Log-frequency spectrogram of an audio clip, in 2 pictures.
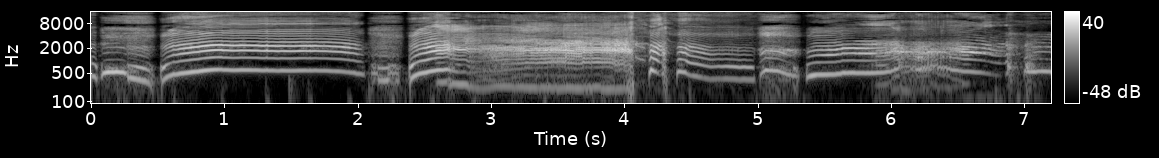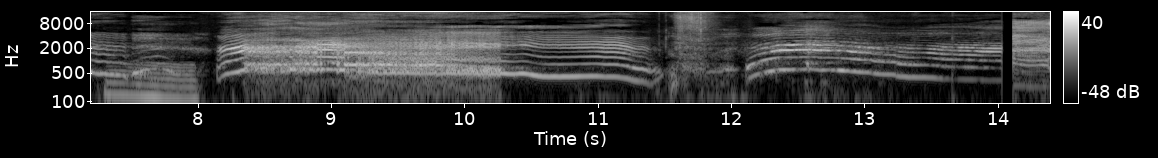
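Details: Young child crying in a small room: loud, sustained wailing cries in repeated bouts with gasping breaths between them.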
